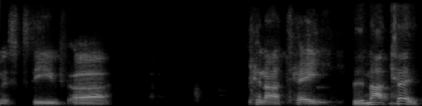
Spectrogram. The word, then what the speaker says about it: Pineda: Pineda, thank you. Is how you say my last name.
